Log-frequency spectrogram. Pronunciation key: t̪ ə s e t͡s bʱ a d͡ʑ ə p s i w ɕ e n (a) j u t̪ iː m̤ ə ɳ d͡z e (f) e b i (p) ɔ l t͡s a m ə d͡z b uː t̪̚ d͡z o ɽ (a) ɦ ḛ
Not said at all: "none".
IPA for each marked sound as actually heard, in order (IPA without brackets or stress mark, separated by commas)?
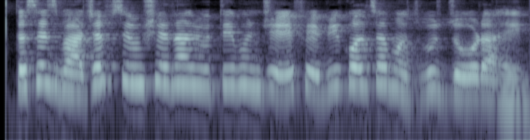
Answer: a, f, k, a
